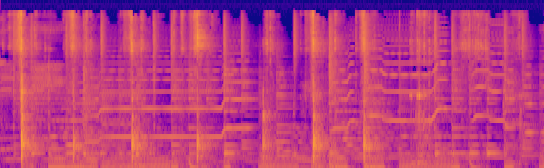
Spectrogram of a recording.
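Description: Chinese cleaver cutting peeled raw potatoes into roll-cut chunks on a wooden chopping board: sharp knocks of the blade hitting the board, roughly once a second, over light background music.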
